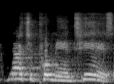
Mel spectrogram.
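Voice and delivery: ordinary talk, nothing marked

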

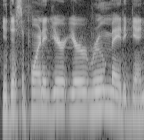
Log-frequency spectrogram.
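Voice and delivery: low, measured self-reproach; low, heavy drumbeat of blame; three a.m. inner voice. Acted. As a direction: accuse yourself in a low late-night voice. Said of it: "This is my three o'clock voice".

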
